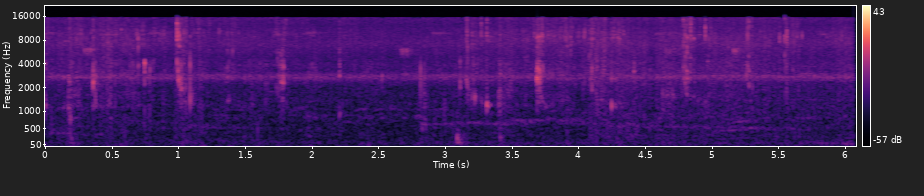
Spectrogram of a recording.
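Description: Close-miked mouth sounds of a man eating by hand: chewing with soft, wet clicks and smacks. A faint steady high-pitched tone runs behind.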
